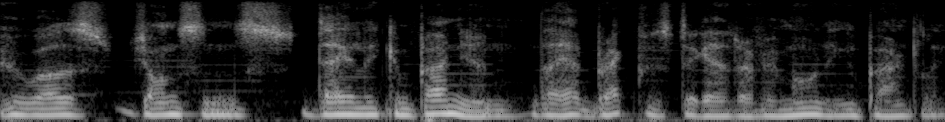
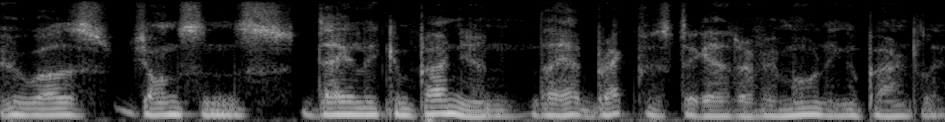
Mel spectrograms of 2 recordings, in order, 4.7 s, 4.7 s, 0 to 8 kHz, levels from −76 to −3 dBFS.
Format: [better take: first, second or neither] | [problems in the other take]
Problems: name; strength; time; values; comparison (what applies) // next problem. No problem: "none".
second | noise reduction (neural separator model SepFormer DNS4)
